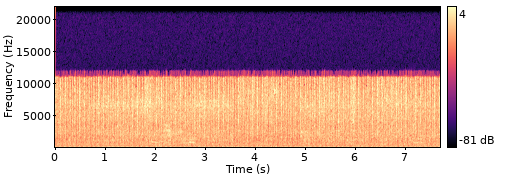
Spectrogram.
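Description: Sustained machine gun fire in a Fortnite match, a dense rapid rattle of shots pounding continuously and loudly from start to finish.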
